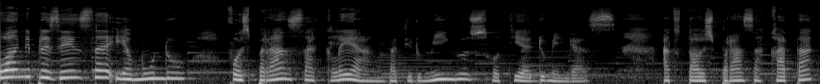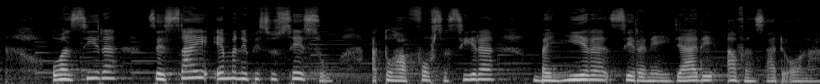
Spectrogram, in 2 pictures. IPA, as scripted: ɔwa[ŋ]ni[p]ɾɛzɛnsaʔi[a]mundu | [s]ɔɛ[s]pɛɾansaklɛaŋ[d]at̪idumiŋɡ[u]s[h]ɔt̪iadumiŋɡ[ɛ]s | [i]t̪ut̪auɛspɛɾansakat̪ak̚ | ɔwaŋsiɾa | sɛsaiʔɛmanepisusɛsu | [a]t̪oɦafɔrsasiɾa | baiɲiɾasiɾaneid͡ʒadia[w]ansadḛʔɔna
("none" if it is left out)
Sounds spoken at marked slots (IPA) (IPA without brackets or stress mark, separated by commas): ŋ, p, a, f, s, b, u, h, a, a, a, v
